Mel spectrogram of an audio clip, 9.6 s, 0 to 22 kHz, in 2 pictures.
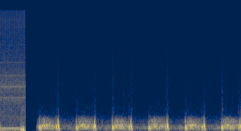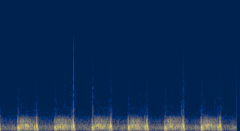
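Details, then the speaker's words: Ventricular septal defect murmur on phonocardiography: loud, harsh, holosystolic, rectangular, intense murmur with a thrill. Maximal at the left sternal border, 4th intercostal space, radiating in all directions. Heart rate about 82 beats a minute. "Il est holosystolique, rectangulaire à la phonocardiographie. Donc il est intense et frémissant."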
